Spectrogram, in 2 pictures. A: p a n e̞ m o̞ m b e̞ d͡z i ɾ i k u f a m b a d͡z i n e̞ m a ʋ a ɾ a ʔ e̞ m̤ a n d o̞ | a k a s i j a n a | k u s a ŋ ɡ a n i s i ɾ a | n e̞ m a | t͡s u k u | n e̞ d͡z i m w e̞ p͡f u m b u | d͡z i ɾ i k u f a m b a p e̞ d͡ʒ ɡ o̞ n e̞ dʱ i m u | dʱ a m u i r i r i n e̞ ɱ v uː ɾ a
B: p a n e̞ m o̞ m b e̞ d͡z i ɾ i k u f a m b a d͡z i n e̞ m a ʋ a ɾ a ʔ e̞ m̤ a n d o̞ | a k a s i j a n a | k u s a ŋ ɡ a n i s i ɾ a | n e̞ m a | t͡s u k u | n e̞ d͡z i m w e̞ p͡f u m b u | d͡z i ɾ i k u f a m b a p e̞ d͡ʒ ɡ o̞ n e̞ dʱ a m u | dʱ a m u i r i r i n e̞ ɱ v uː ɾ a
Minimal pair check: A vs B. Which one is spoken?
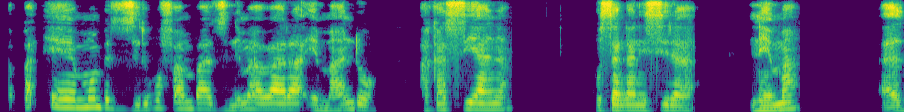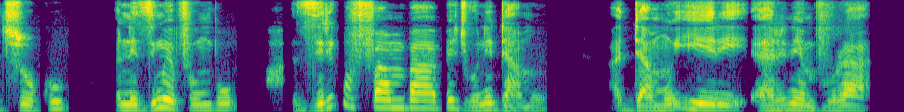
B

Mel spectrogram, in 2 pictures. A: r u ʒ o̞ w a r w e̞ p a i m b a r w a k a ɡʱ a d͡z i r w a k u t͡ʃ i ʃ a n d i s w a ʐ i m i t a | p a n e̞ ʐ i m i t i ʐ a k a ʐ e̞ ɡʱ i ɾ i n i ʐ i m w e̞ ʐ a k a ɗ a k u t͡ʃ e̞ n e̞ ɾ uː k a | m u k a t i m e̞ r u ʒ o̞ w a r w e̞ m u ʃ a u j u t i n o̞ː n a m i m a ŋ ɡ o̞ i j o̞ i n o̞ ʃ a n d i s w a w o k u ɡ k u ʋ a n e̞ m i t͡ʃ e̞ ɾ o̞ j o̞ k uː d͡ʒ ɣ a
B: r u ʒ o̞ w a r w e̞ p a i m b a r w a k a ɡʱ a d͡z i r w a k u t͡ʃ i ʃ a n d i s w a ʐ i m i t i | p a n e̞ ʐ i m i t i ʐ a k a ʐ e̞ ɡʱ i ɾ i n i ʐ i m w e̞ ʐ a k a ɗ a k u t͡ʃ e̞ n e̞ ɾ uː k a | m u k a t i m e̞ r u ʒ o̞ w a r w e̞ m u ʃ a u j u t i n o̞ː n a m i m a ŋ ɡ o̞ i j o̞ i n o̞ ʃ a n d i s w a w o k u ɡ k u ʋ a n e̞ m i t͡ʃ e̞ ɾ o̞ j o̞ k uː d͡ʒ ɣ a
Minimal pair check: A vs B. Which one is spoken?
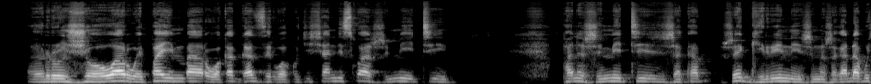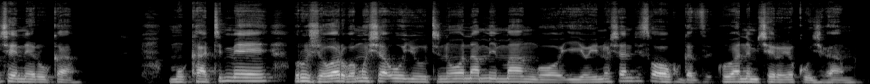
B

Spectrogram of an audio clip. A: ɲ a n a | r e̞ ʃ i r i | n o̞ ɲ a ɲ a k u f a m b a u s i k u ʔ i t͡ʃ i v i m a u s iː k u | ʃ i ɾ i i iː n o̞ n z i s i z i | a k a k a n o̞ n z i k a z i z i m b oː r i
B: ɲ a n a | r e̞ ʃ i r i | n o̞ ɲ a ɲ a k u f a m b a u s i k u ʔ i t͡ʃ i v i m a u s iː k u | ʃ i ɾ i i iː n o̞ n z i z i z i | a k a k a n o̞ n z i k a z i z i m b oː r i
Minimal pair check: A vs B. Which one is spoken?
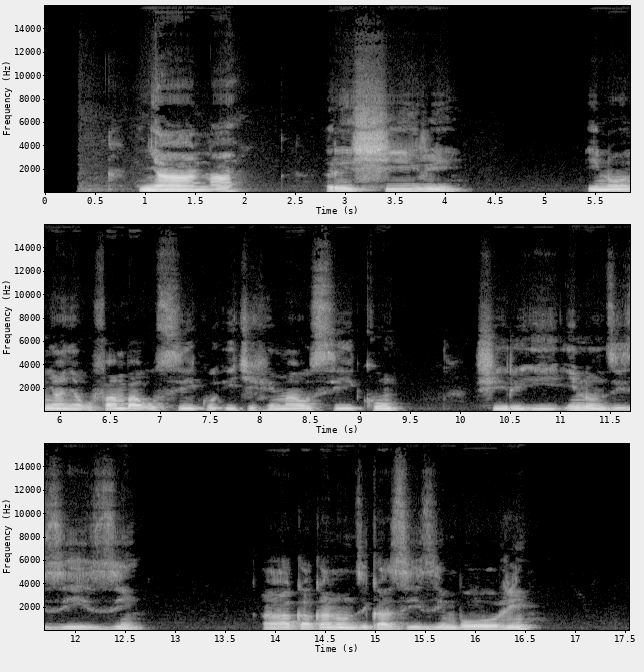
B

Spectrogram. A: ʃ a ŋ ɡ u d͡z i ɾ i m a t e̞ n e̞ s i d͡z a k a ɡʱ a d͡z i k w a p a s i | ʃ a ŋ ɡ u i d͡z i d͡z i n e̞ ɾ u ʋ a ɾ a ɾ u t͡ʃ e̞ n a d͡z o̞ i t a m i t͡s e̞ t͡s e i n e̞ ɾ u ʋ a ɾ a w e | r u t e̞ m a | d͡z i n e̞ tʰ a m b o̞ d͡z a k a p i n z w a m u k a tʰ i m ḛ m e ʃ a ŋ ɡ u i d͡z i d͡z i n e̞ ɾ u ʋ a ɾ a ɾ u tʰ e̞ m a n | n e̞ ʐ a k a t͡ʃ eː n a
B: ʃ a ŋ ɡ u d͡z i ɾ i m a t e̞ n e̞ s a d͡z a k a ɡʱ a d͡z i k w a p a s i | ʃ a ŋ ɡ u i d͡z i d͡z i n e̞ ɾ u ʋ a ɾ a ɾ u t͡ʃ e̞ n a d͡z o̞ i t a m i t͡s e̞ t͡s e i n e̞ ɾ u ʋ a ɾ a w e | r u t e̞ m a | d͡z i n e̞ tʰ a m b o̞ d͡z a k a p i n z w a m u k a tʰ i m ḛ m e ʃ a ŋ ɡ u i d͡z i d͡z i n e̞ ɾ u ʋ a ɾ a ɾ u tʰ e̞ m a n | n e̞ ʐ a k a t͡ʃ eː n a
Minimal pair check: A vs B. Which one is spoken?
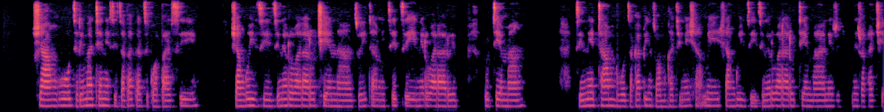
A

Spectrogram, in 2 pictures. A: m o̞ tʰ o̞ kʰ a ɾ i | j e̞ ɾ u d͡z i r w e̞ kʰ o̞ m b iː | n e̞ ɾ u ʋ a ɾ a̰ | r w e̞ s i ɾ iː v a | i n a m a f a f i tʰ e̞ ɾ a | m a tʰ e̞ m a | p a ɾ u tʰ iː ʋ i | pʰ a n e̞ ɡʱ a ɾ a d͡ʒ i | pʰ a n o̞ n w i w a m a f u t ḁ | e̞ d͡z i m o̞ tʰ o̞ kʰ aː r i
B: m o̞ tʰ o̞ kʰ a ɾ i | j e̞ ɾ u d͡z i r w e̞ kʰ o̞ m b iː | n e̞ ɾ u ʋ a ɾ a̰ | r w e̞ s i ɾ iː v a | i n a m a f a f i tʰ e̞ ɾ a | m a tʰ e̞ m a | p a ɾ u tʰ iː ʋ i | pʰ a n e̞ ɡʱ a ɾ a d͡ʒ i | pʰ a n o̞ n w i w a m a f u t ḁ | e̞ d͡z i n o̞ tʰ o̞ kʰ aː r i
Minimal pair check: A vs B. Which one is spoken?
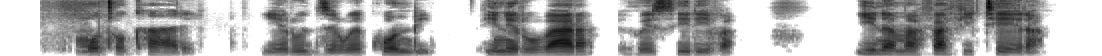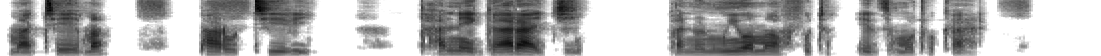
A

